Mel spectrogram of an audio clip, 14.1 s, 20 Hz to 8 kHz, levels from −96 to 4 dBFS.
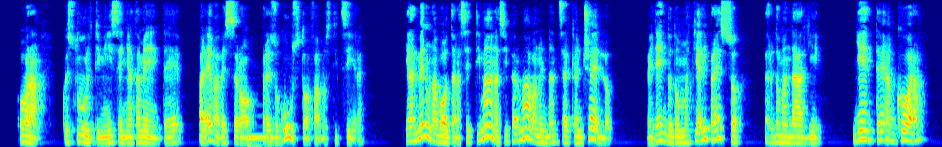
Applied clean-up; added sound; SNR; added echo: neural mask model RNNoise.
